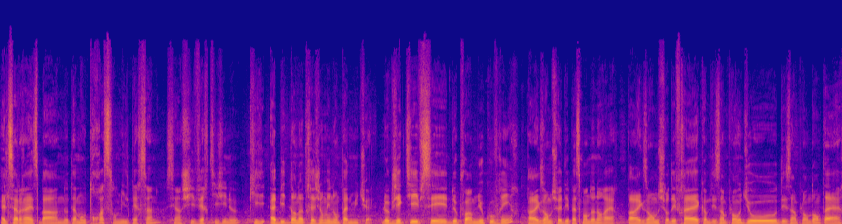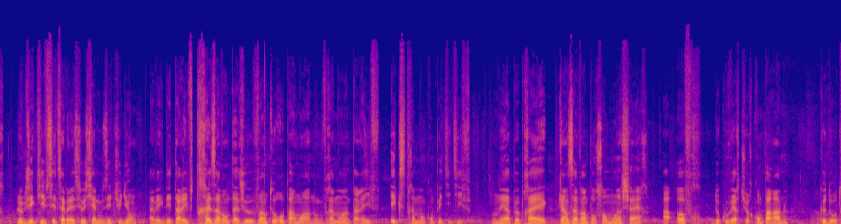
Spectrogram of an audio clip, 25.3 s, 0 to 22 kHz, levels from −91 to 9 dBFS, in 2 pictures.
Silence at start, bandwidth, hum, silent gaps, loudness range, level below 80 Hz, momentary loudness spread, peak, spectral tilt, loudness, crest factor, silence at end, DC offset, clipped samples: 0 s; 18 kHz; none; none; 4 LU; -50 dBFS; 10 LU; -2 dBFS; -5 dB/octave; -21 LUFS; 20 dB; 0 s; under 0.1%; under 0.1%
